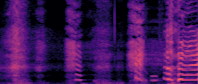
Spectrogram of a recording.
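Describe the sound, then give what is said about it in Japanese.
A person cries in a few broken, halting sobs and whimpers, with short voiced wails that waver in pitch between gasping pauses. The crying grows louder toward the end. “何泣いてんだよ。”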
